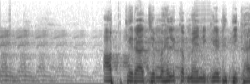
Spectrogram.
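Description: A young woman speaks through a microphone and loudspeakers.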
